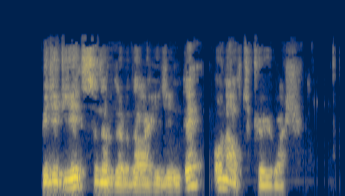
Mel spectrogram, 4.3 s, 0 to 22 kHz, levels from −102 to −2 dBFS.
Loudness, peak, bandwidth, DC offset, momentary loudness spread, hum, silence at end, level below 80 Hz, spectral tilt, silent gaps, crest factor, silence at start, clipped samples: -22 LUFS; -6 dBFS; 10 kHz; under 0.1%; 10 LU; none; 0.6 s; -60 dBFS; -5 dB/octave; 2.55-2.62 s; 18 dB; 0.55 s; under 0.1%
